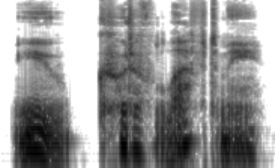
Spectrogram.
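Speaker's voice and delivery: deep, soft and slow; quiet low voice. A narrator's reading. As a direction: say it quietly, almost hushed. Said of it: "his voice goes quiet".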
